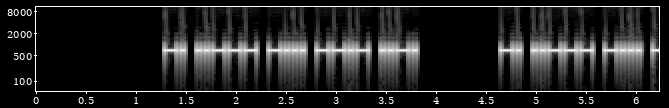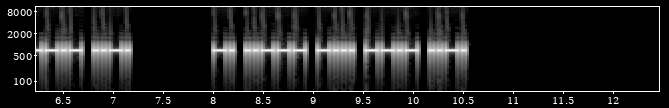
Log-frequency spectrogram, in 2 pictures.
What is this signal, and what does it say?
Morse code, heard as a keyed tone, about 30 wpm, 700 Hz. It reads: N2BQF N2BQF N2BQF
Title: USA Call Signs - 5 Characters - Repeated 3x - 30wpm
